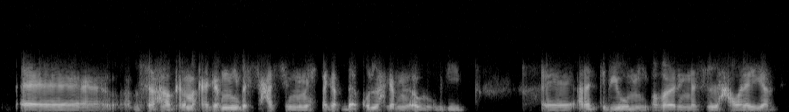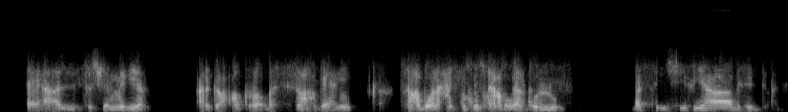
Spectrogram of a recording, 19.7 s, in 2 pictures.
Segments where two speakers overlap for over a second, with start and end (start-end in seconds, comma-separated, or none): 15.4-16.9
